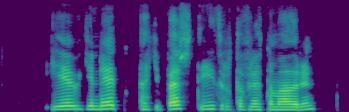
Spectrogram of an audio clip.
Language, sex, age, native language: Icelandic, female, 50-59, Icelandic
